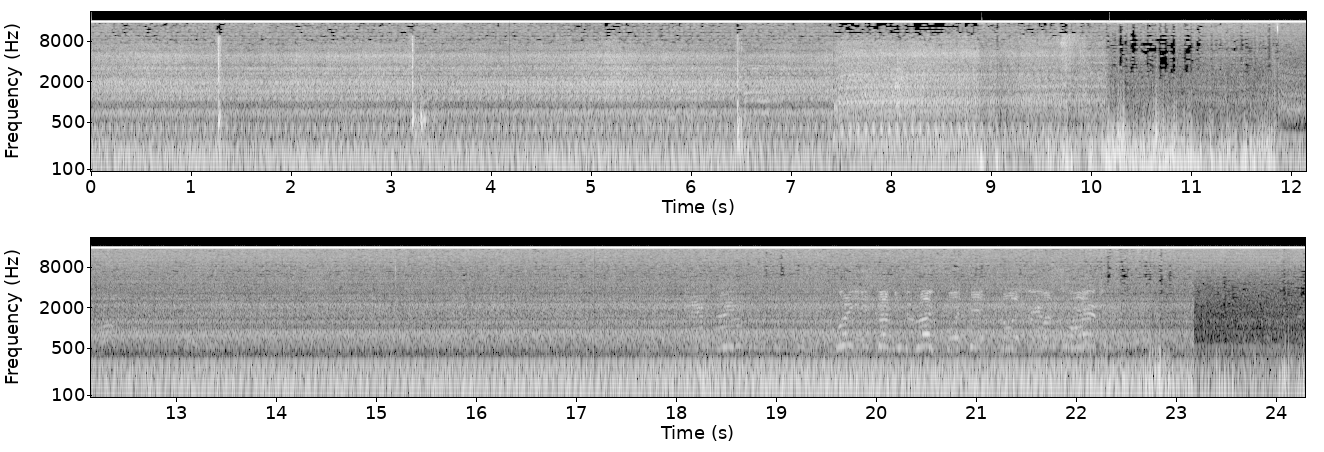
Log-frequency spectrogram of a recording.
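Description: A heavy machine engine rumbles steadily.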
